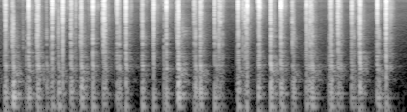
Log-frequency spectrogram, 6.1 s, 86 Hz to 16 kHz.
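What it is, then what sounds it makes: Solid wooden tabletop. Long natural fingernail tips of both hands tap fast on a solid, light wooden tabletop. The result is a rapid, steady run of 33 short, dry clicks with a low woody knock under each and a bright edge on top, every tap dying away almost at once.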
